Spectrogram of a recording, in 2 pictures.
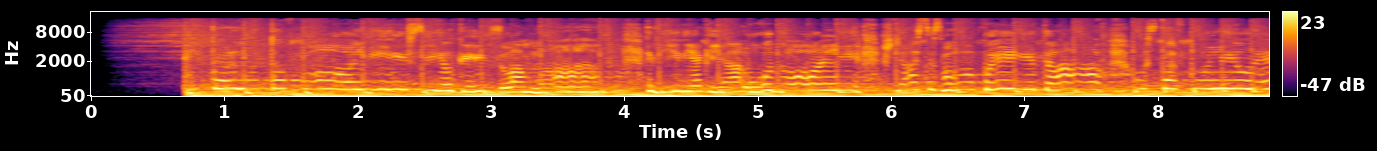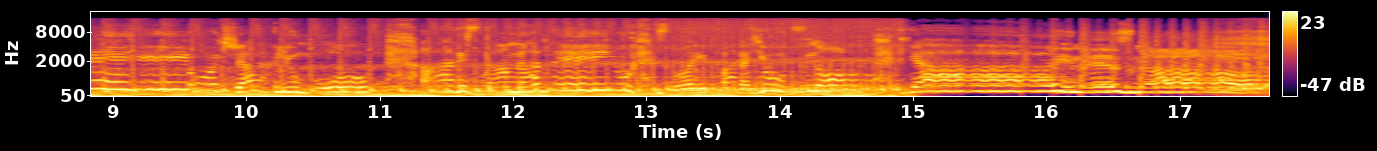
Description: hardstyle remix

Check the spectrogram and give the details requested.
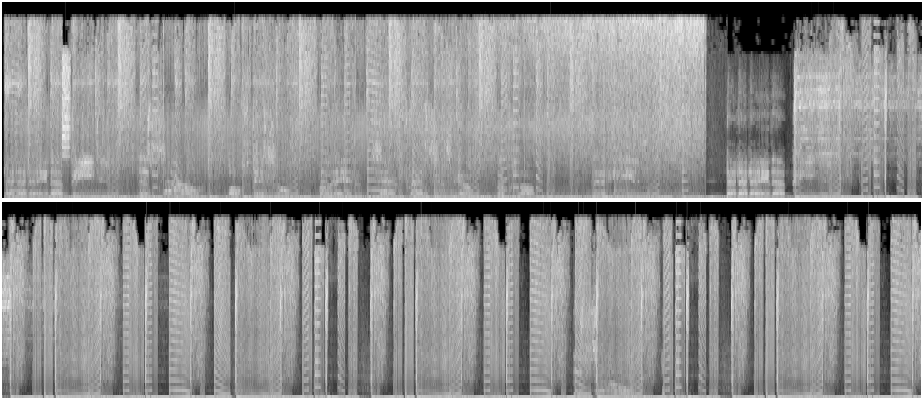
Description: electro

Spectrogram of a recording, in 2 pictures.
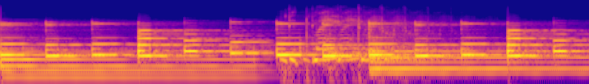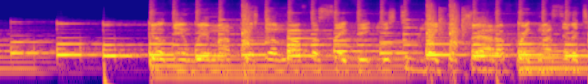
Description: Christmas Phonk

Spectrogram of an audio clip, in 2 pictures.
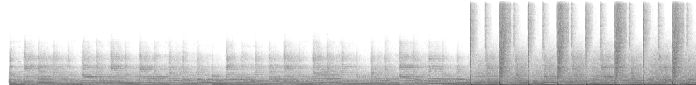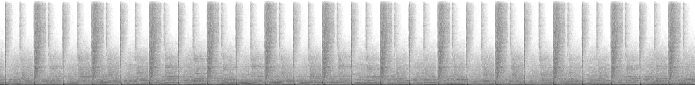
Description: Instrumental

